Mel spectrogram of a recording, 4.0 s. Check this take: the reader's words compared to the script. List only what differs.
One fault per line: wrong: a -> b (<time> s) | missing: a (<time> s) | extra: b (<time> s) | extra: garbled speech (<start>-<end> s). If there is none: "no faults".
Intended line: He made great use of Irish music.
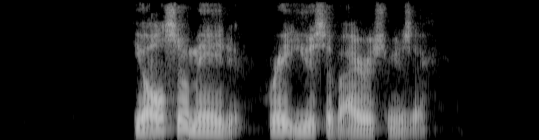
extra: also (1.1 s)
